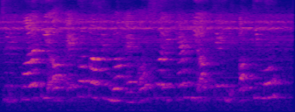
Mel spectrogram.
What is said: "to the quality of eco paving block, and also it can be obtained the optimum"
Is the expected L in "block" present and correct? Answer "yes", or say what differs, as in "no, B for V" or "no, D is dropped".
no, L is dropped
